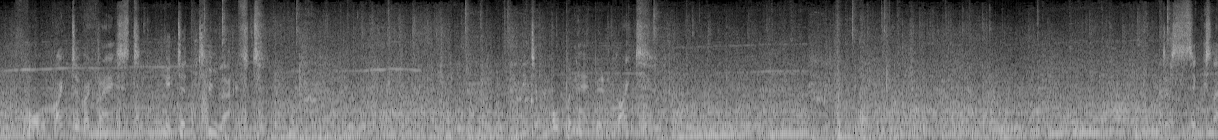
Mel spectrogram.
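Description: Gravel crunches and rattles under the tyres.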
